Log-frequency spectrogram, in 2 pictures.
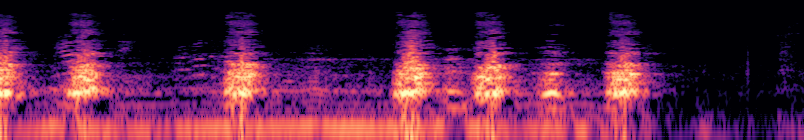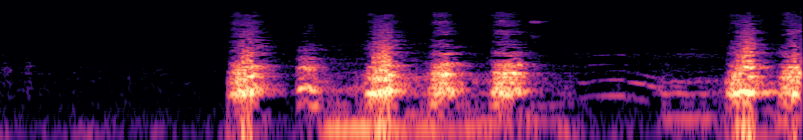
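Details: Bhotia dog of an aggressive bloodline guarding at night, giving loud, harsh barks in a quick run of about six, then falling silent for roughly two seconds before another burst of barking.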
